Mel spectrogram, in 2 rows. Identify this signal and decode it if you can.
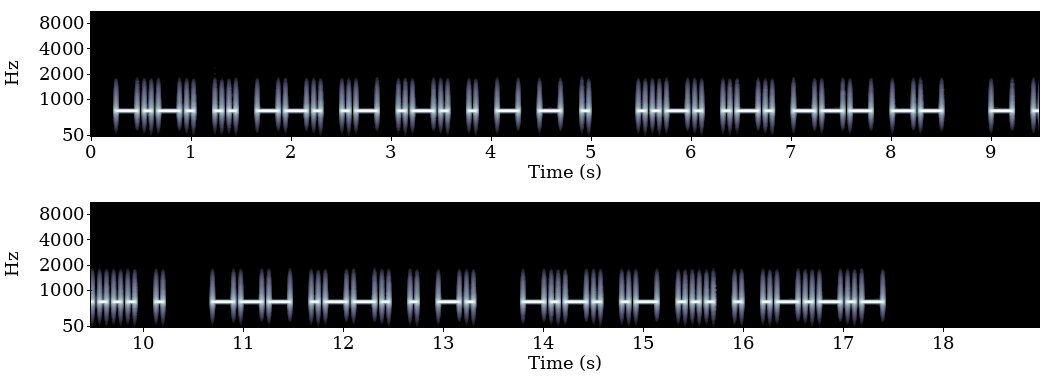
Morse code, heard as a keyed tone, about 17 wpm, 700 Hz. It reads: CIGARETTE FROM THE OPEN CASE.
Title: Sentences from Top 1000 Words 17wpm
